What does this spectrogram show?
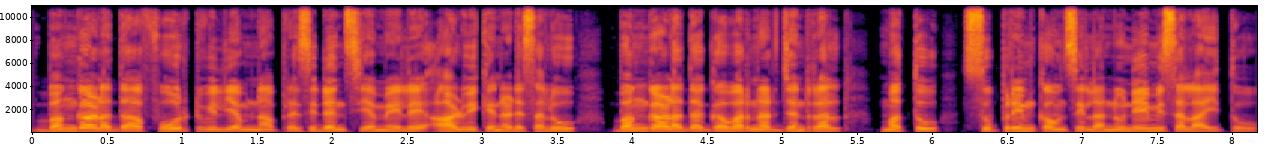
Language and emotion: Kannada, neutral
